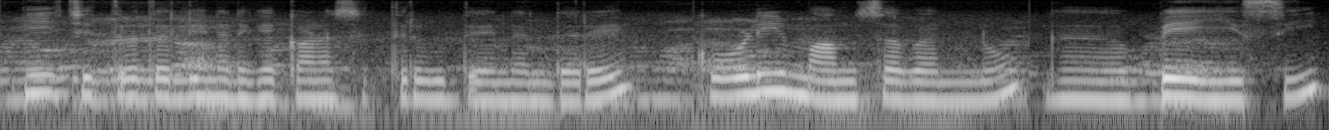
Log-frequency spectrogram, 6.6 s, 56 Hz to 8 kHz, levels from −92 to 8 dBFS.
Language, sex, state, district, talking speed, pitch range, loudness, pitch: Kannada, female, Karnataka, Chamarajanagar, 80 wpm, 180-205 Hz, -18 LUFS, 185 Hz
